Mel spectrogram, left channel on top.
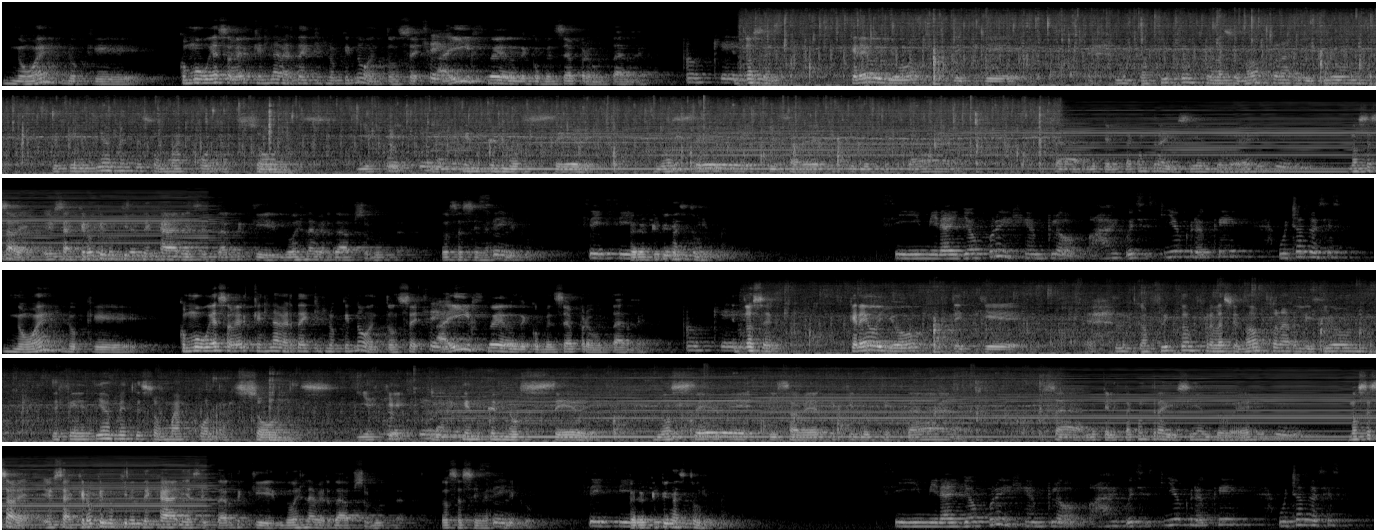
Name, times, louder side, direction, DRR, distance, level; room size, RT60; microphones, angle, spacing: voice 1, 0.0-1.4 1.8-6.4 7.3-7.7 8.5-10.2 10.8-13.9 14.2-23.4 24.1-26.3 27.2-31.5 31.9-32.6 33.8-34.5, right 2 dB, 30° right, 7 dB, 0.7 m, -32 dB
voice 2, 6.8-7.6 17.6-18.4 20.4-20.8 21.4-21.6 26.3-26.8 32.4-32.6 33.3-33.8 34.2-34.6 36.4-40.9, equal, 5° left, 2 dB, 0.9 m, -37 dB
sound 1, 7.4-24.4, left 6 dB, 90° left, 1.2 m, -36 dB
Domestic sounds home sounds, 17.7-29.5, right 1 dB, 60° right, 3.5 m, -36 dB
17.5 x 7.3 x 3.1 m, 1.3 s
head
